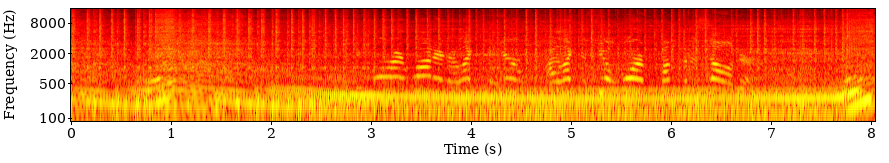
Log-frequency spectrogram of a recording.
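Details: 1971 Kawasaki H1 500 two-stroke triple, rebuilt engine and carburetors, cold start on choke: lumpy, uneven idle and ragged throttle blip with the center cylinder not firing from no spark; ignition or plug cap suspected.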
